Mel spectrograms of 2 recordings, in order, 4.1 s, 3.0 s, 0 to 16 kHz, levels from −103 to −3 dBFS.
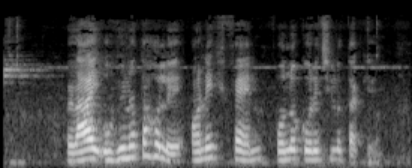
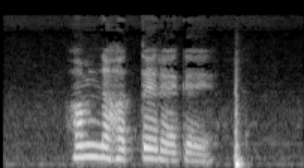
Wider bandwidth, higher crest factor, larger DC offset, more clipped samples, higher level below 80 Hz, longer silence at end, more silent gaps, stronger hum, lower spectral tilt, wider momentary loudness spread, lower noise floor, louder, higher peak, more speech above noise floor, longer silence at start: about the same, 10.5 kHz vs 10.5 kHz; about the same, 20 dB vs 22 dB; neither; neither; second, -68 dBFS vs -32 dBFS; second, 0.35 s vs 0.6 s; neither; neither; second, -6 dB/octave vs -9 dB/octave; first, 18 LU vs 10 LU; second, -51 dBFS vs -59 dBFS; about the same, -24 LUFS vs -22 LUFS; second, -6 dBFS vs -2 dBFS; second, 27 dB vs 38 dB; second, 0.05 s vs 0.7 s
